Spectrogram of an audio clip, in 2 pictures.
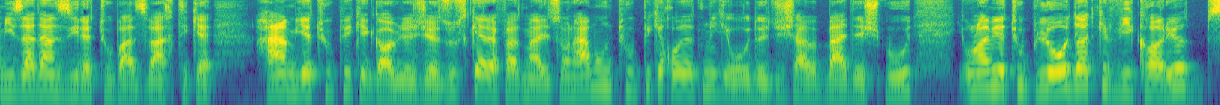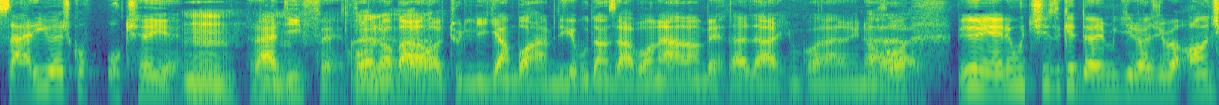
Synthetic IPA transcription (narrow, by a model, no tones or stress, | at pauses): miːzæd̪ænziːɾet̪ʰuːpæzvæχt̪ʰiːce̞ | hæmje̞t̪ʰuːpʰiːce̞ɡɒːbiled͡ʒezusɟe̞ɾeft̪æd̪mælisonhæmunt̪ʰuːpiːcʰe̞xod̪e̞t̪miːɡiod̪od͡ʒiʃæbebæd̪eʃbuːd̪̥unhæmje̞t̪ʰuːblod̪ɒːd̪̥̚cʰe̞viːkʰɒːɾijosæɾiːbeheʃɡ̥o̞ftokʰejḛɾæd̪iːfḛxobinhɒːbeæɾhɒːlt̪ʰuliːɡæmbɒːhæmd̪iɟe̞buːd̪ænzæbɒːnehæmæmbe̞ht̪æɾd̪æɾcʰmikʰo̞nænoinɒo | mid̪unijæniunt͡ʃʰiːziːcʰed̪ɒɾimiɟiɾɒːd͡ʒebeʔɒn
